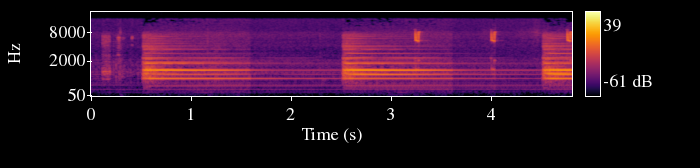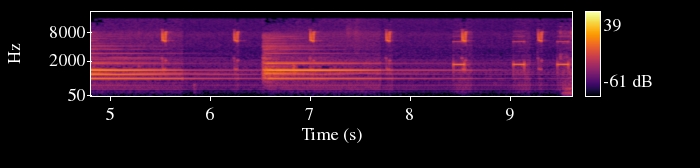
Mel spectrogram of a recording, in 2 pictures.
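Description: Bell ringing in the Asylum Night Shift 2 video game: four loud, resonant bell strikes at roughly two-second intervals, each ringing out and decaying, with small high ticks and chimes between them and no talking.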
